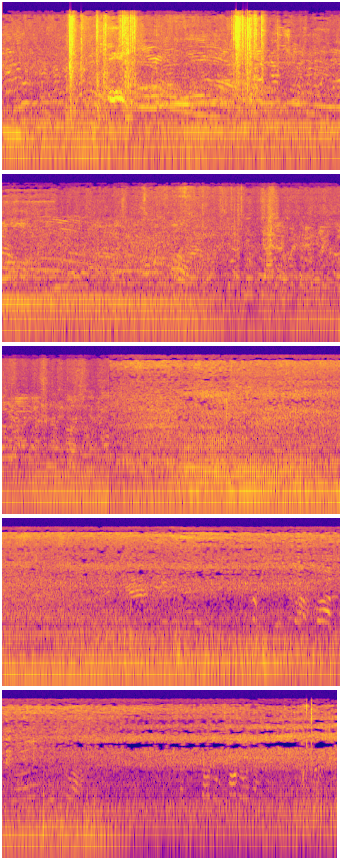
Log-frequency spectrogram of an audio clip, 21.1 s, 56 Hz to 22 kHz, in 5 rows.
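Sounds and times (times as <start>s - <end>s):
car engine rumbling: 0.0s - 21.0s.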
